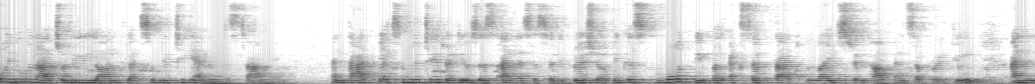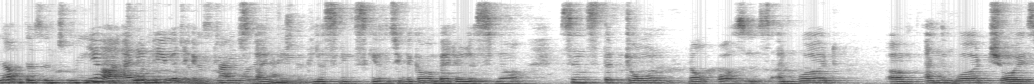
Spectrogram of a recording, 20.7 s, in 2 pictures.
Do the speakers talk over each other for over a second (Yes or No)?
Yes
